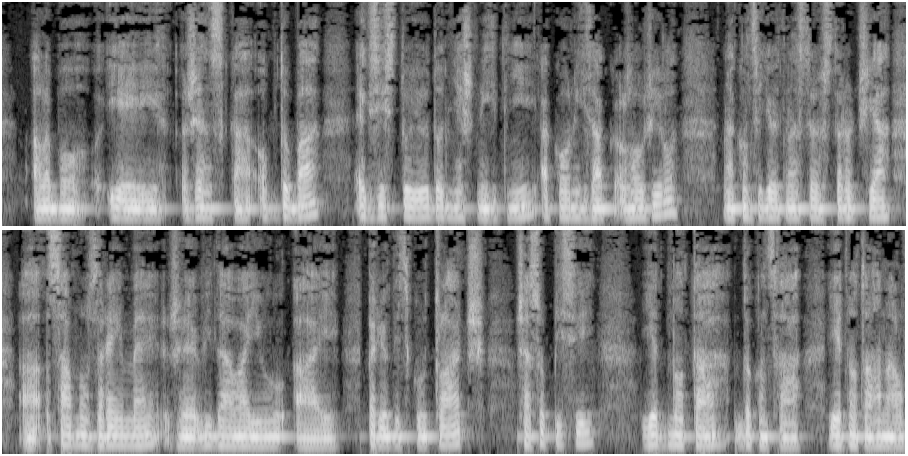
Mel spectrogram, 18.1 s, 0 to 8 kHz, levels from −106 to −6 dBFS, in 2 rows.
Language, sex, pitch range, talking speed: Slovak, male, 80-95 Hz, 95 wpm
